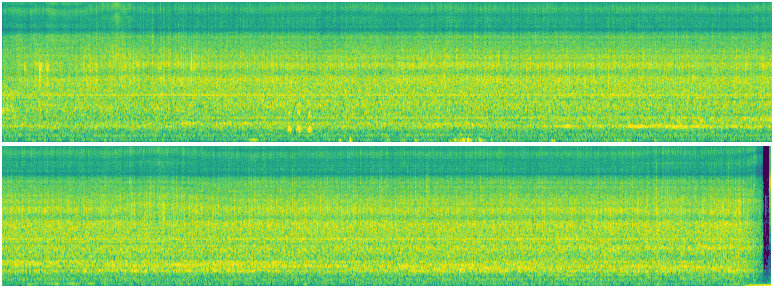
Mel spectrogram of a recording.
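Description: Pump cart's three-phase electric motor and pump running steadily at full speed, driving a strong jet of water out of an inch-and-a-half hose to splash on pavement: an even, unbroken rush with faint steady tones.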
